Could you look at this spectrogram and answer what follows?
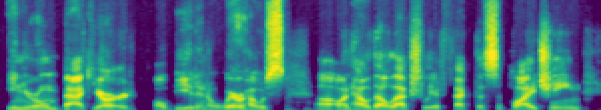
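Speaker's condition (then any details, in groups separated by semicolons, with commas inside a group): No condition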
